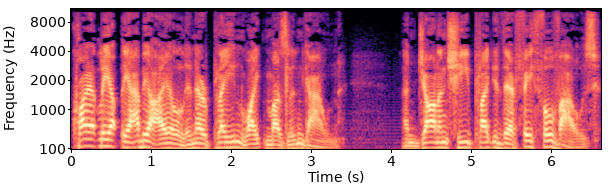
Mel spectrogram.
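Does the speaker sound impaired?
No.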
